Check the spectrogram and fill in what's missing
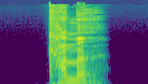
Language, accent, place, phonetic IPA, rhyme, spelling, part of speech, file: German, Germany, Berlin, [ˈkamə], -amə, Kamme, noun, De-Kamme.ogg
- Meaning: dative singular of Kamm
